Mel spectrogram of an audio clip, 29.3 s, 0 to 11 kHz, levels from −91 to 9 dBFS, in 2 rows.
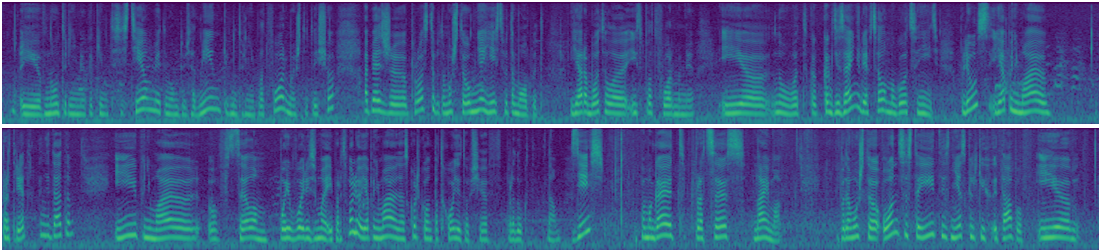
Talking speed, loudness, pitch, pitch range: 155 wpm, -27 LUFS, 220 Hz, 195-245 Hz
